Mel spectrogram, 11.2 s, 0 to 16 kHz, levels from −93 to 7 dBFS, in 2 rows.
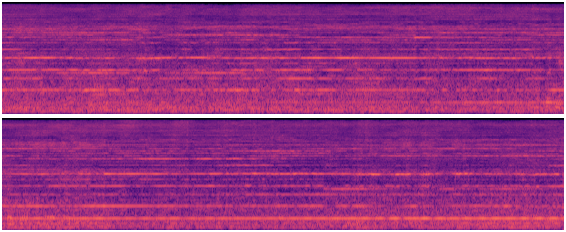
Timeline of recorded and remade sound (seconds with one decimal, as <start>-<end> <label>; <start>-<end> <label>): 0.0-11.2 remade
